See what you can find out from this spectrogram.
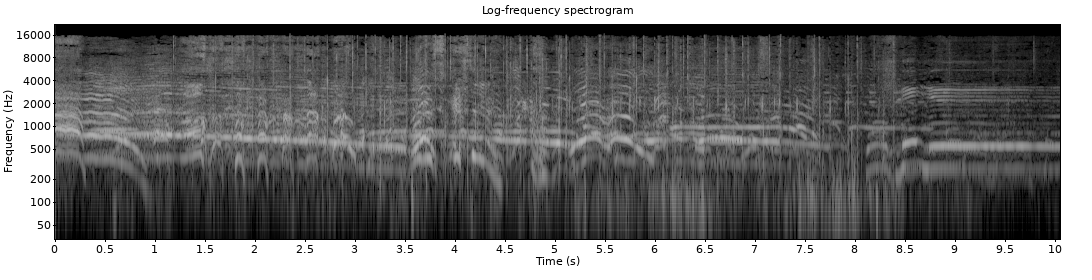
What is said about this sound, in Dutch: Je hoort ook dat de ouders langs de kant precies weten welke, hoe de opening moet gebeuren. Dus ze roepen ook al, je moet nu naar hem.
